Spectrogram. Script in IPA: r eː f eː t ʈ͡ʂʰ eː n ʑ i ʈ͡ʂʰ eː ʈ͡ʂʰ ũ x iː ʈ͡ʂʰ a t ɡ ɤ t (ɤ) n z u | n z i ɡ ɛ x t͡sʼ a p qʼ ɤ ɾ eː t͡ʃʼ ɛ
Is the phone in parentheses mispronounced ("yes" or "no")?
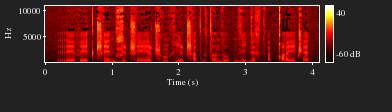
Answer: no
